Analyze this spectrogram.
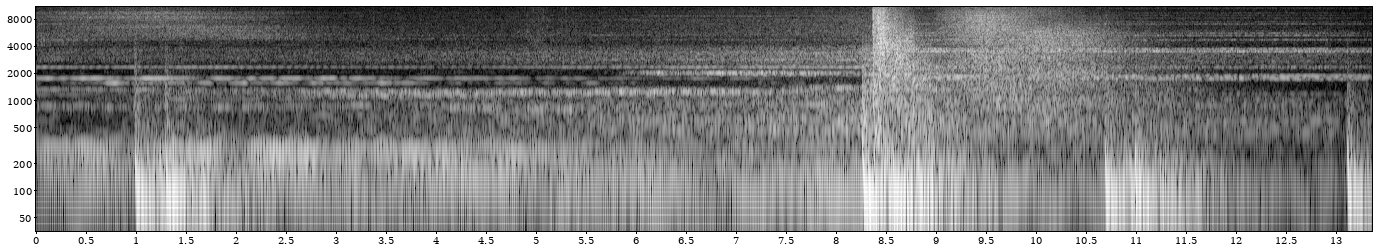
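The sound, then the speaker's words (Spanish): One sharp, loud gunshot cracks out partway through, ringing off with a short echo over a low, steady droning background; no one speaks. It is the single shot to the head that killed a hunter walking in a field. “Loring fue asesinado de un solo disparo en la cabeza.”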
